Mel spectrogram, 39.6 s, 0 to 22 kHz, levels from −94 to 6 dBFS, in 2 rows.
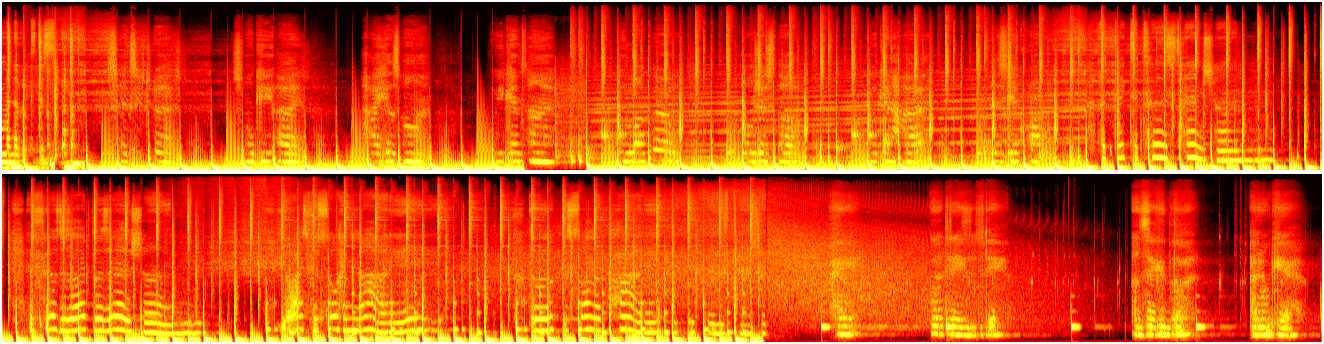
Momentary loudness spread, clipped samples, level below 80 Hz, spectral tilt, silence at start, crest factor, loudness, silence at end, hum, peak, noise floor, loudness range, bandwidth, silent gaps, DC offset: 7 LU; under 0.1%; -10 dBFS; -5.5 dB/octave; 0 s; 8 dB; -11 LUFS; 0 s; none; 0 dBFS; -42 dBFS; 7 LU; 19 kHz; none; under 0.1%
